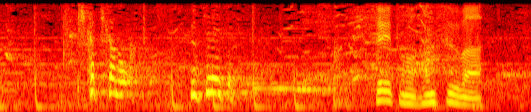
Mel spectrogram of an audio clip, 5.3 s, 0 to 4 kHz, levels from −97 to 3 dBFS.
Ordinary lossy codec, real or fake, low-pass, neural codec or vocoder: none; real; 3.6 kHz; none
